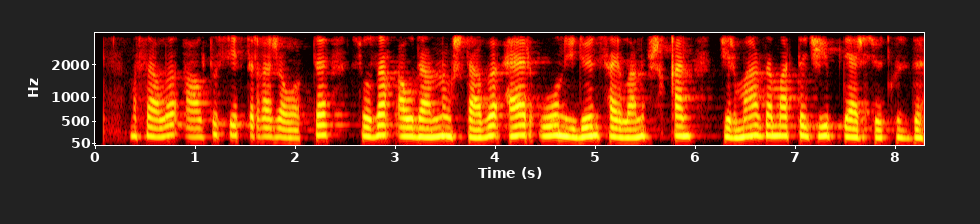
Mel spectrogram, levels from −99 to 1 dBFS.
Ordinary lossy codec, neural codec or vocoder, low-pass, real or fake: none; none; 3.6 kHz; real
